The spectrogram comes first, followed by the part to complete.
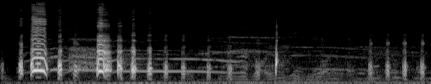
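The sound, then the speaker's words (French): A Gaulois breed rooster lets out loud, strained crows among rapid clucking from chickens, with a steady stream of short calls continuing to the end. “Mon premier coq gaulois, je l'ai acheté sur une exposition à Brienne-le-Château.”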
